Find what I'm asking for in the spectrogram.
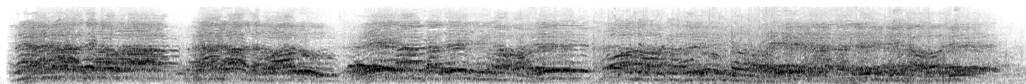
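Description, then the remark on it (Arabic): A large crowd, including monks, chants slogans in unison at a street protest against a military regime, demanding democracy, loud, with rhythmic phrases repeating in waves and brief pauses between them. “وشارك في أعمال الاحتجاج رهبان رددوا هتافات خلال المظاهرة مطالبين بالديمقراطية.”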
